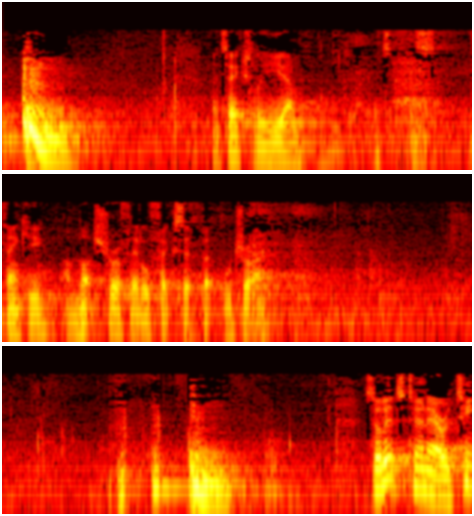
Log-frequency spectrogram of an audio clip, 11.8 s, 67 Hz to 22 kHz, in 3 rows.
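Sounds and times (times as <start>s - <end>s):
rough voiced throat-clearing rumble: 0.0s - 0.7s, 8.7s - 10.2s
sharp cough: 0.0s - 0.7s, 8.8s - 9.8s
speech: 1.8s - 6.4s, 10.9s - 11.7s.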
